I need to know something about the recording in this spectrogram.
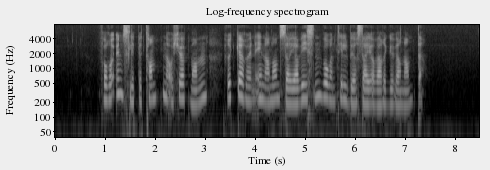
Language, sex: Norwegian, female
